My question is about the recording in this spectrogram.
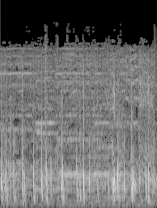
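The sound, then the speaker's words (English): Horses' hooves clop in a steady, uneven rhythm, several sharp hoofbeats in quick succession at moderate volume, as the horses come to a stop in woods beside climbing railroad tracks at sunset. A faint low hum sits underneath, and there are no voices. “We'll leave the horses here.”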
